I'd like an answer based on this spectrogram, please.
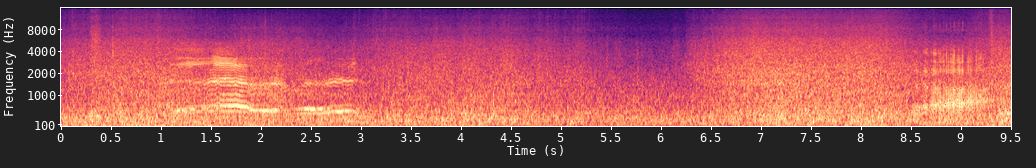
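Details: Galápagos sea lion pups on a white sand beach on Santa Fé Island, Galápagos, giving short harmonic bleating calls that waver in pitch around two seconds in, over steady surf and wind.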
